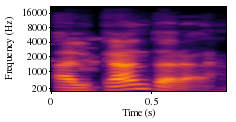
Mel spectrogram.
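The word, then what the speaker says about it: Alcántara: did alcantara that's right alcantara that's the way you say it in spanish right i mean that's the that's the real pronunciation alcantara right because you're pronouncing the a mm-hmm so i you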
